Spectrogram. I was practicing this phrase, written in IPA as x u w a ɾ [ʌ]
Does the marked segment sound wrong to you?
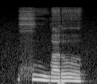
no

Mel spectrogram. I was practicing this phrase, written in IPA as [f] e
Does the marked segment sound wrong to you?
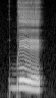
yes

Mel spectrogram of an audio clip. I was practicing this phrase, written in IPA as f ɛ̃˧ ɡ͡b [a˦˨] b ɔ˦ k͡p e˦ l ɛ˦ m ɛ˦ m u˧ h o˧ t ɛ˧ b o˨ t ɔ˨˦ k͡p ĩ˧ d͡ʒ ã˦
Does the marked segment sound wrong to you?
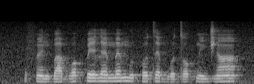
yes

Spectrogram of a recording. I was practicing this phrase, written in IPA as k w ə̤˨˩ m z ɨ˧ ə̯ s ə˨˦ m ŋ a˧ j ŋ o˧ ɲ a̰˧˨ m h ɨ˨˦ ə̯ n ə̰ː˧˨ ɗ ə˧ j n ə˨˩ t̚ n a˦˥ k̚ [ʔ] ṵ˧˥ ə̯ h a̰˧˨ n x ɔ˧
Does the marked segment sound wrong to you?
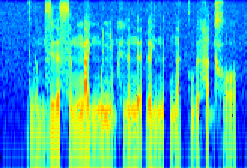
no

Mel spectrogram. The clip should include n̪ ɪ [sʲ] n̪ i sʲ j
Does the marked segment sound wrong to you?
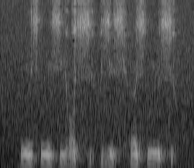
no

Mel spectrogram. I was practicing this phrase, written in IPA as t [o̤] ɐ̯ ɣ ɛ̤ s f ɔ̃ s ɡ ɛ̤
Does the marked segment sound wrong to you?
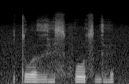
yes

